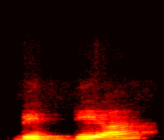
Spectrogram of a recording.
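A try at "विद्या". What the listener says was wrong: You have to make the show the difference by saying Ah.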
